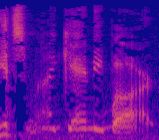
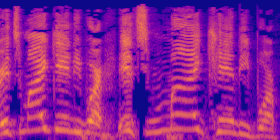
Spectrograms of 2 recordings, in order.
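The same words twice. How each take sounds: First: Put-on very high, softer childish whine; whiny stubborn little girl. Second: Put-on much higher, much louder child's yell; stubborn little girl shouting. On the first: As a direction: whine it like a sulking kid who won't give in. Stubborn girl refuses again. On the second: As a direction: scream it like a kid clutching her candy. Stubborn girl refuses paramedic.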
